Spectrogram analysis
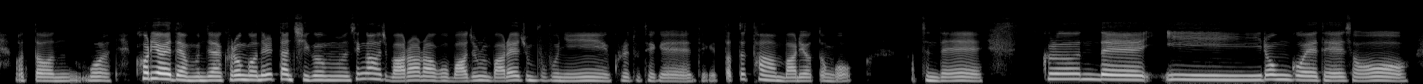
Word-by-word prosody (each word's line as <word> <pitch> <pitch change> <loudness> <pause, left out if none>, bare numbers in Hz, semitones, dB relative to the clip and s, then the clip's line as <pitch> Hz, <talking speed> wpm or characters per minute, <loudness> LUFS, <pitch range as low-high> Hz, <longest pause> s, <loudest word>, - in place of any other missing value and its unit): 어떤 170 -2 -3
뭐 180 -1 -1 0.3
커리어에 275 -3 +8
대한 210 -4 +3
문제나 185 +1 +2
그런 215 +3 +3
거는 210 +1 +3
"일단 235 0 +2
지금은 195 -1 -1
생각하지 250 -1 -1
마라."라고 175 +1 0
마줌을 160 +5 -2
말해 170 +3 0
준 195 -1 -4
부분이 175 -1 -4
그래도 175 -1 -10
되게 155 -4 -6
되게 - - -12
따뜻한 210 -6 -2
말이었던 160 0 -3
것 - - -6 0.6
같은데 170 -2 -3 0.6
그런데 235 -4 +2 0.2
이런 215 0 +1
거에 195 -2 +1
대해서 175 -1 -1
190 Hz, 280 characters per minute, -23 LUFS, 170-215 Hz, 0.6 s, 커리어에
